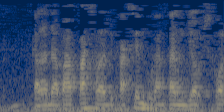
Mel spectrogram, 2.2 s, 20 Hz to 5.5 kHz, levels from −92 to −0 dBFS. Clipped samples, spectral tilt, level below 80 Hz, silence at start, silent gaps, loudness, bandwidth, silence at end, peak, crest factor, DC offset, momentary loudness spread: under 0.1%; -6 dB/octave; -50 dBFS; 0 s; none; -38 LUFS; 5.2 kHz; 0 s; -20 dBFS; 18 dB; under 0.1%; 4 LU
